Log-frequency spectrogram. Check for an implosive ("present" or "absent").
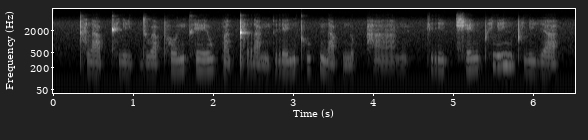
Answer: absent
